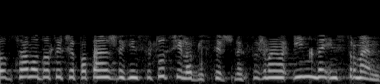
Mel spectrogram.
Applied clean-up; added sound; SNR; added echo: neural mask model Resemble Enhance denoiser.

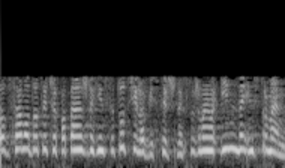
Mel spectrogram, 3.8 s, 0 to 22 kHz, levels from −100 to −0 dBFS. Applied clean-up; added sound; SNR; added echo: none; none; none; none.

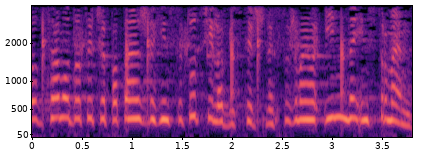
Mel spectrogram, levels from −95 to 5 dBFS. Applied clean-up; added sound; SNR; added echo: none; Cutlery, silverware / Dishes, pots, and pans / Chink, clink; 15 dB; none.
